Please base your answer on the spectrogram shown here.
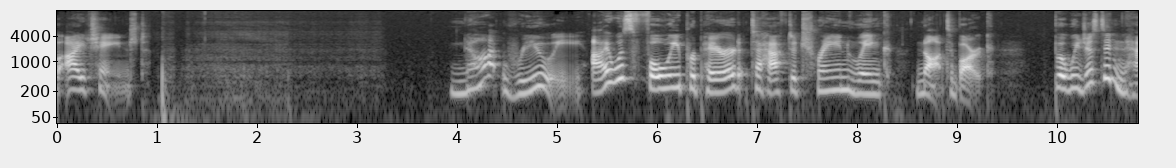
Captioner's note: thread moving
